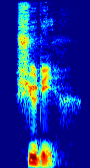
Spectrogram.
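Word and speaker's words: Ncuti: Is that how you say his name? – Shuti. Is how I've heard Shuti Gatwa.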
